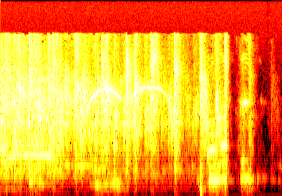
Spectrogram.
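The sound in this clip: An audience claps to welcome a comedian to the stage, with some cheering voices mixed into the dense clapping. The applause thins and dies away near the end.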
